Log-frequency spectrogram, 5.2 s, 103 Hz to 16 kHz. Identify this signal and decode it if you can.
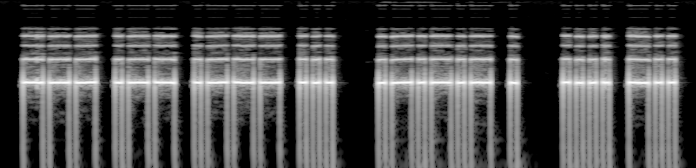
Morse code, heard as a keyed tone, about 24 wpm, 1340 Hz. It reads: OWJS .E HD
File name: FreeFiles / CW-practice / 20WPM-side2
